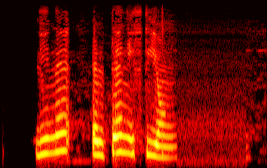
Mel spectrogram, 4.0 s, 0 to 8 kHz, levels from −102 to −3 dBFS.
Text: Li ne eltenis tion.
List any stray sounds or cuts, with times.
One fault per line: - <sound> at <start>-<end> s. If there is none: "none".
none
